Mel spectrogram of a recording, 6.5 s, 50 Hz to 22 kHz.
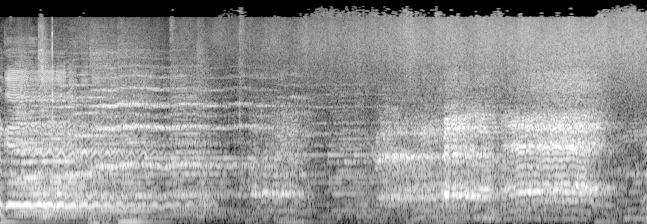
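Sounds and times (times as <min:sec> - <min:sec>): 
steady barnyard background: 0:00.1 - 0:06.4
flock of Lacaune ewes bleating: 0:02.4 - 0:06.4.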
